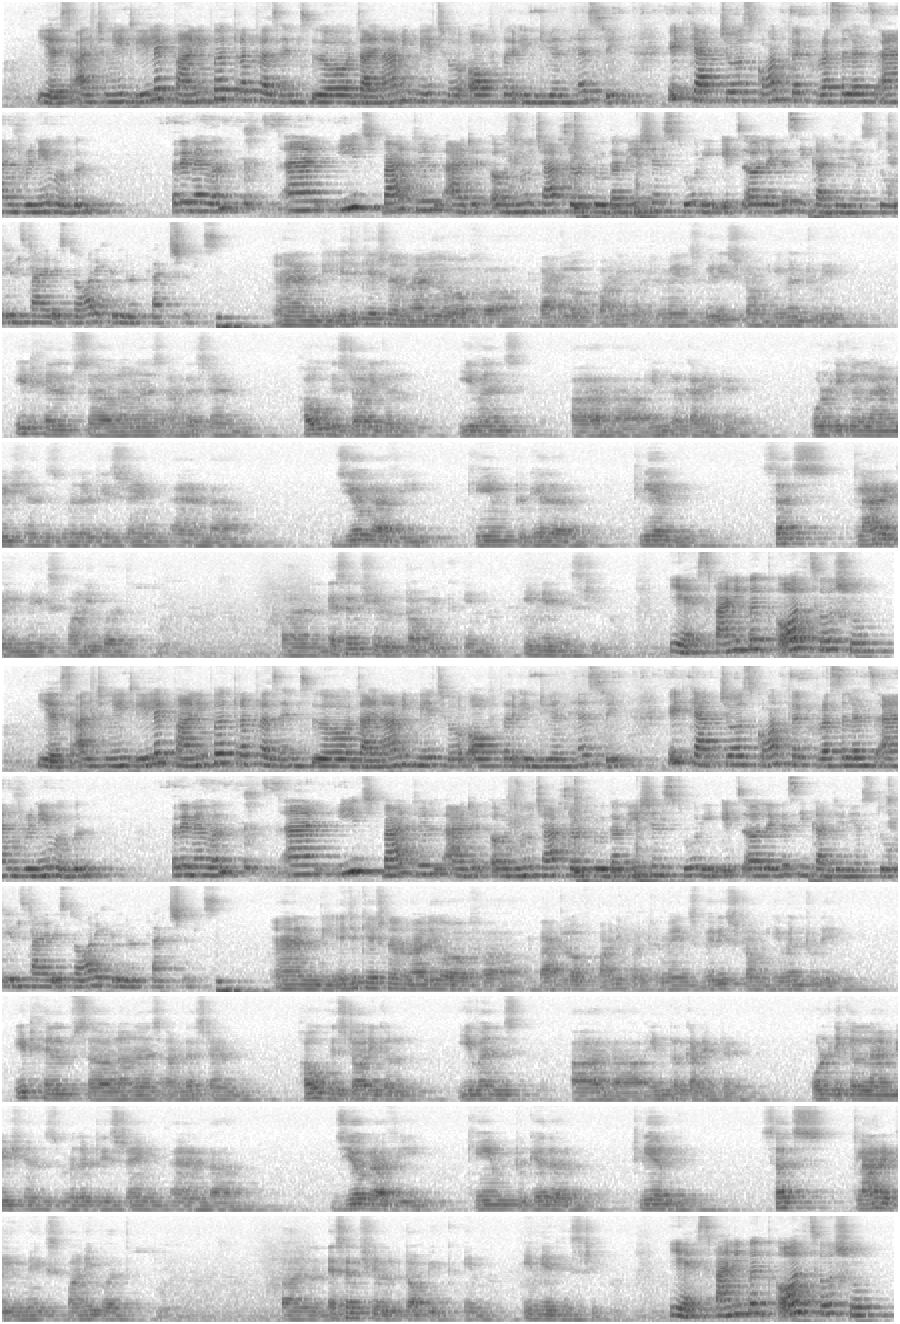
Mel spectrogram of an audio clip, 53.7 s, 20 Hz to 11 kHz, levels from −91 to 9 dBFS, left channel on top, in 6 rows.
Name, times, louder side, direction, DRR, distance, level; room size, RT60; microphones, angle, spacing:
voice 1, 0.3-9.9 10.7-20.2 46.4-46.5 47.4-47.6 51.2-53.4, right 1 dB, ahead, 2 dB, 0.4 m, -29 dB
voice 2, 20.6-26.4 27.0-29.3 29.9-30.9 31.4-32.0 32.6-34.3 35.0-38.2 39.1-40.0 40.5-41.7 42.2-42.7 43.5-44.0 44.4-46.0 47.6-49.6 50.0-50.8, right 1 dB, 40° right, 1 dB, 0.9 m, -35 dB
6.9 x 2.7 x 2.4 m, 0.87 s
head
